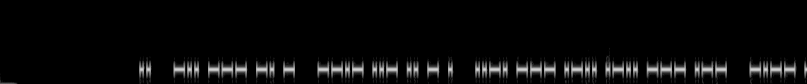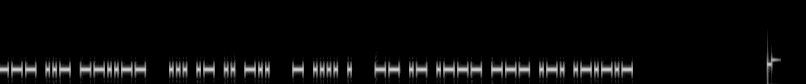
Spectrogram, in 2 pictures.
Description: Morse code, heard as a keyed tone, about 36 wpm, 700 Hz. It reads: I DONT QUITE FOLLOW YOU, SAID THE MAJOR.
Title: Sentences from Top 1000 Words - Review Part 4 - 35wpm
